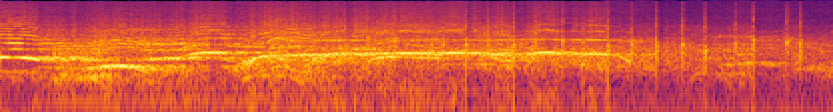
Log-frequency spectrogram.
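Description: Basketball crowd in a gym shouting and cheering loudly, many high-pitched voices at once. The cheering dies down about three seconds in, with a few sharp knocks.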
